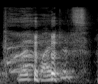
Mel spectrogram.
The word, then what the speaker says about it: Web Vitals: äh, zu haben, der neue Ranking-Faktor, die kommen, äh, Web Vitalis. Habe hab ich es richtig ausgesprochen? Web Vitalis? Web Vitalis. – Vitals. Oh. Web Vitals.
